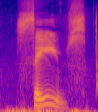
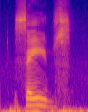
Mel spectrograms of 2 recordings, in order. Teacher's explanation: the S sounds here could be heard as Z.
